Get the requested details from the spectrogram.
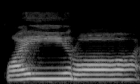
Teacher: ra will be heavy because ra is with fatha. So the sound should be raw, like raw material.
